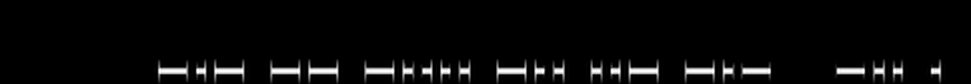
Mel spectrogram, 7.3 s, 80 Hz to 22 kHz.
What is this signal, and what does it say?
Morse code, heard as a keyed tone, about 17 wpm, 700 Hz. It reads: KM6DUK DE
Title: USA Callsign DE Callsign - 6 Characters - 17wpm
